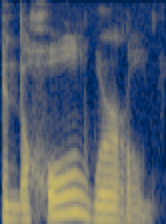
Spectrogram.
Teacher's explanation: But if it was just in the whole world, you're just going to hold the D and not hear it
